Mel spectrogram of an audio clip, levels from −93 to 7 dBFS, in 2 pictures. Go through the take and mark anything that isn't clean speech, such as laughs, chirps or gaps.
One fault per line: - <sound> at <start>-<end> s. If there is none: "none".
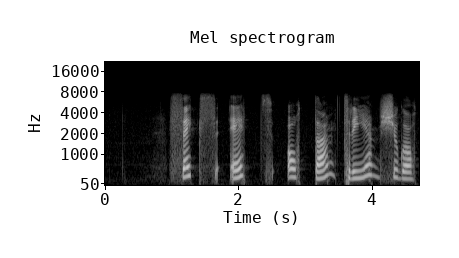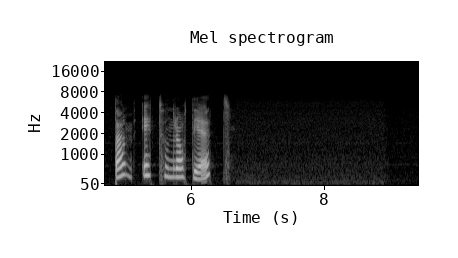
none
